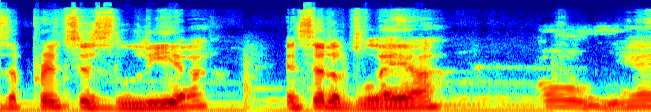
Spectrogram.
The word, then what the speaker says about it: Leia: name guys I mean if you say Leah just you know because you want to it's fine but you know how your name if your name gets mispronounced you're kind of like irritated about it so if you're irritated just say Leia stop saying that's fine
